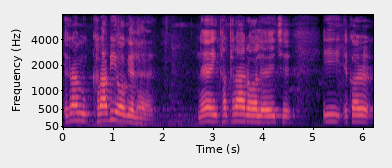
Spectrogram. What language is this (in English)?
Maithili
